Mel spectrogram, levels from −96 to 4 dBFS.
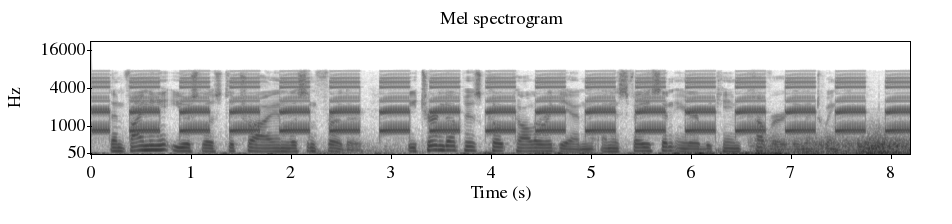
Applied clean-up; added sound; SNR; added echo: none; Thunder + Alarm; -3 dB; none.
